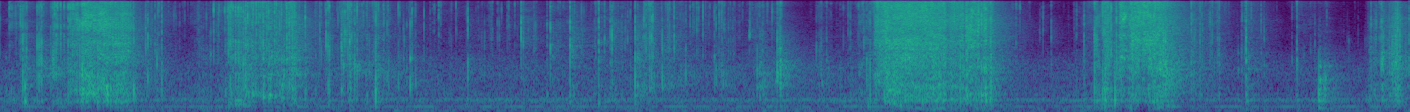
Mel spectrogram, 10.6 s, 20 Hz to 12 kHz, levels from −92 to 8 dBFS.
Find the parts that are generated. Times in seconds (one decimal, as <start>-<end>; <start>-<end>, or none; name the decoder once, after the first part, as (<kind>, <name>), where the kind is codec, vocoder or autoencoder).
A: 5.5-8.7 (vocoder, Vocos)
